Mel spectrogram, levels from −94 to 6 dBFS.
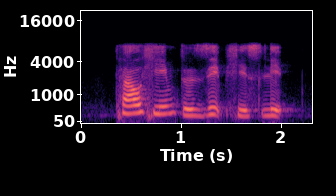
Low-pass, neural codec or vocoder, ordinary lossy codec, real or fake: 7.2 kHz; none; Opus, 16 kbps; real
